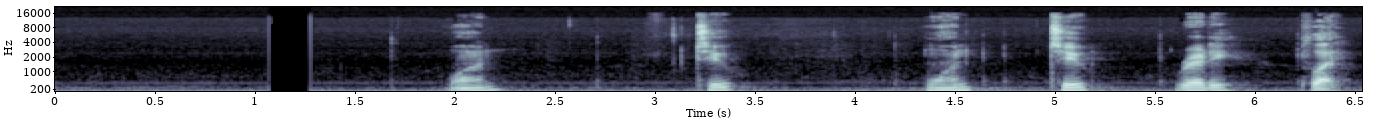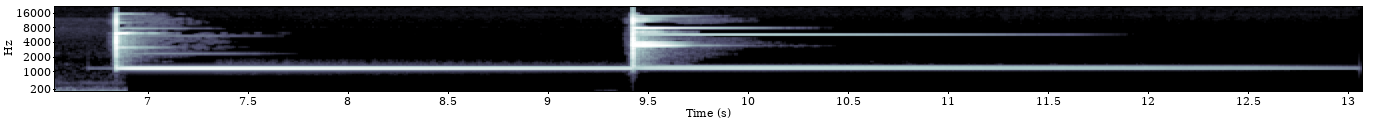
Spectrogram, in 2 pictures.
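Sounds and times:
glockenspiel bells ringing: 6.9 - 12.7.

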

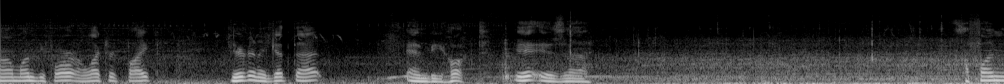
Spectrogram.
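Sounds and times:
low uneven rumble: 0.0 - 10.0
tyre noise on asphalt: 0.0 - 10.0.

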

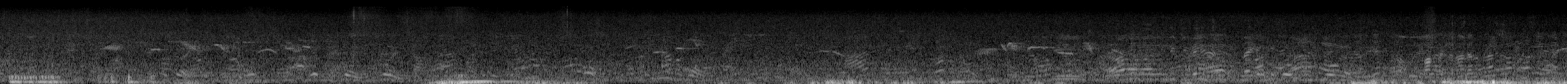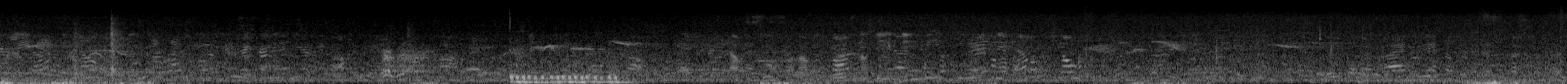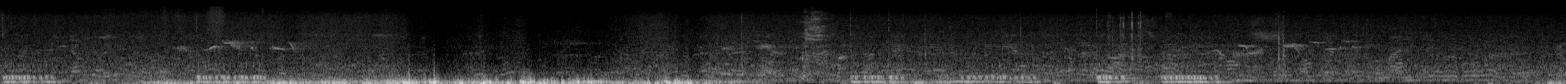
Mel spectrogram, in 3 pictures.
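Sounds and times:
faint voices: 0.0 - 47.0.

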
